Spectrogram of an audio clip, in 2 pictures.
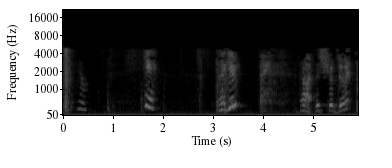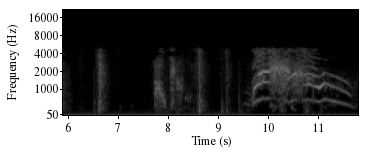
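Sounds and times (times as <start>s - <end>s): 
speech: 0.3s - 1.0s, 1.6s - 2.0s, 3.0s - 3.6s, 4.7s - 6.7s
cat yowling: 9.6s - 11.7s.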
